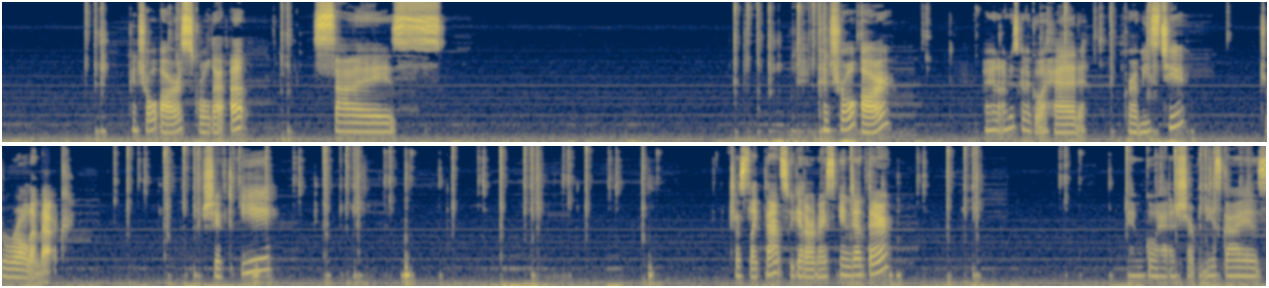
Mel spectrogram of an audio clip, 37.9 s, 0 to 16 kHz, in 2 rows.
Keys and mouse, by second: 1.3 ctrl+r, 4.2 s, 11.2 ctrl+z, 12.2 ctrl+r, 15.6 right click, 17.2 KP_3, 20.4 middle click, 21.0 click, 21.7 shift+e, 23.3 click, 24.1 shift+e, 26.1 click, 26.8 shift+e, 30.0 click, 30.1 click, 31.0 middle click, 31.1 middle click, 33.4 shift+e.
